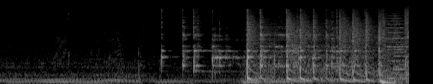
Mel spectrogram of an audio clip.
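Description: Chunks of ice dropped down a deep, narrow borehole in ice, their hits echoing back up the shaft as quick falling 'pew' chirps like a toy laser gun. A low rumble comes first, sharp clicks start about a second and a half in, and a rapid string of falling chirps follows through the second half.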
